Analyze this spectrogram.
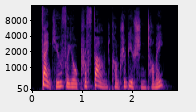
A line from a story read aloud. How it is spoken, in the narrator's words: said Ruth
